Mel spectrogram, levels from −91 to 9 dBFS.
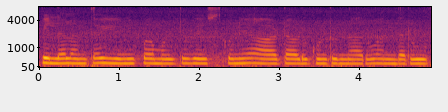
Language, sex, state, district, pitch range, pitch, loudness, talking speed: Telugu, female, Andhra Pradesh, Sri Satya Sai, 215-230 Hz, 220 Hz, -17 LUFS, 85 wpm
